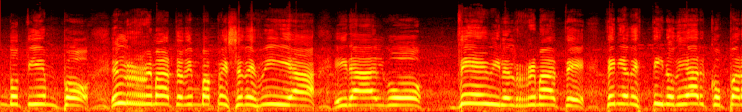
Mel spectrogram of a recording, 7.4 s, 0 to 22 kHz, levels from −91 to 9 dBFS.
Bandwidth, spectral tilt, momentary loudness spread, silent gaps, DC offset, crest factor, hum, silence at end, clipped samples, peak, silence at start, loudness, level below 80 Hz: 12 kHz; -5.5 dB/octave; 4 LU; none; under 0.1%; 12 dB; none; 0 s; under 0.1%; 0 dBFS; 0 s; -12 LUFS; -42 dBFS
